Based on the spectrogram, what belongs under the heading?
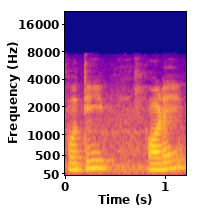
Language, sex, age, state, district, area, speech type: Bengali, male, 45-60, West Bengal, Paschim Bardhaman, rural, spontaneous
